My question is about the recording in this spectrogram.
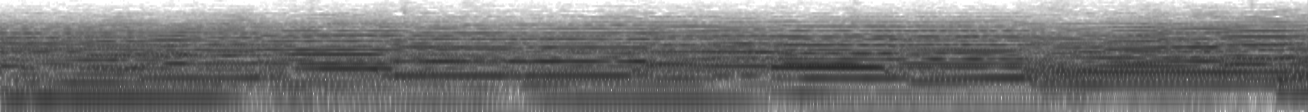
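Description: Brass ensemble of trumpets and trombones playing slow, sustained chords, the harmony and bass note moving on about every second and a bit.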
